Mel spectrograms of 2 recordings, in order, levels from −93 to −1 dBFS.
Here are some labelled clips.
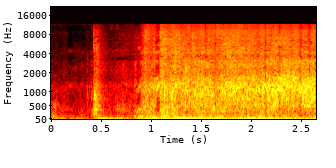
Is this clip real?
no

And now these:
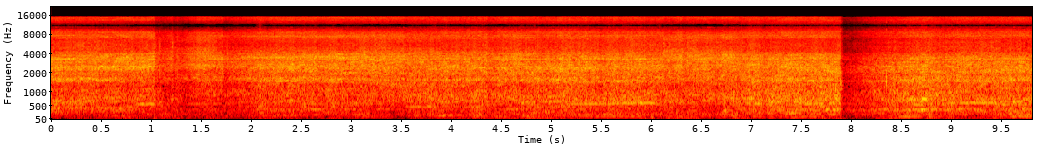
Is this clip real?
no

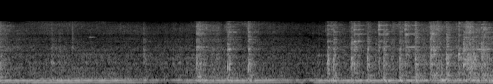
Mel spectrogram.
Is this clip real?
yes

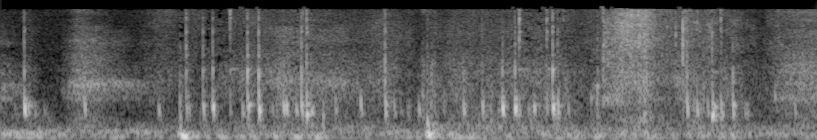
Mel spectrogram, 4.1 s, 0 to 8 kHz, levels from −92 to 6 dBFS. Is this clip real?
yes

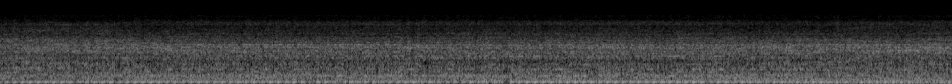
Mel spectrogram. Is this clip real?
yes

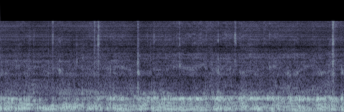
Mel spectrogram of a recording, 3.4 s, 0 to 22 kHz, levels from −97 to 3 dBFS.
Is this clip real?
no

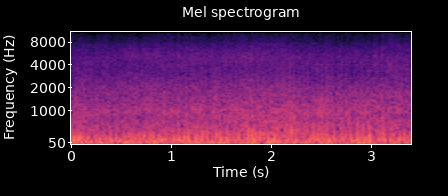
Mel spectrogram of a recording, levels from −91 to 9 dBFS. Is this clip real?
no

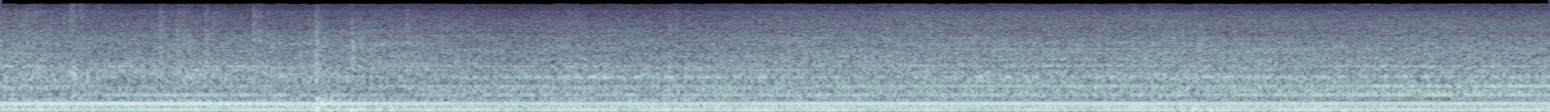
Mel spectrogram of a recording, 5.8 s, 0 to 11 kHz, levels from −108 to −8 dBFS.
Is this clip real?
yes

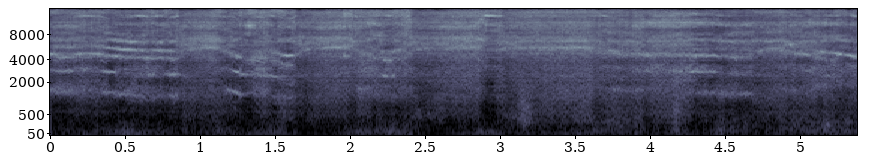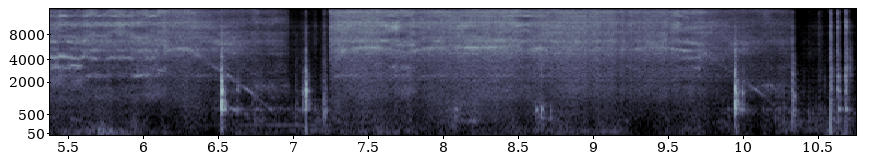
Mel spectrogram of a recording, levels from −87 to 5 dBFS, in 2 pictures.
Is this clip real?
no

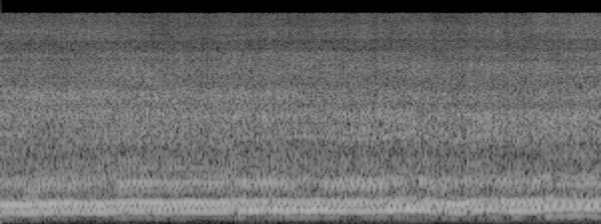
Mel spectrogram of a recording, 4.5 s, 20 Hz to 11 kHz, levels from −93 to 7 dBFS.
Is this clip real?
no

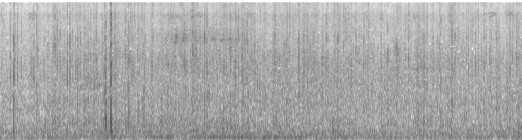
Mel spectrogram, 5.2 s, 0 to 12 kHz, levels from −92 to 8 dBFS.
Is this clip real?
yes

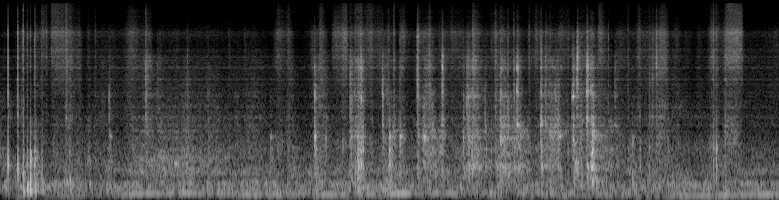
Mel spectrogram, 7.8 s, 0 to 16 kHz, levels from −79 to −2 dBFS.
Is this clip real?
no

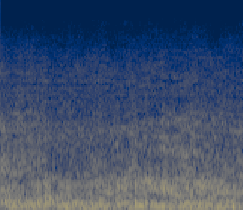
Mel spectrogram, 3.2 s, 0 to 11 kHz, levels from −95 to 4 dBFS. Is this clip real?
no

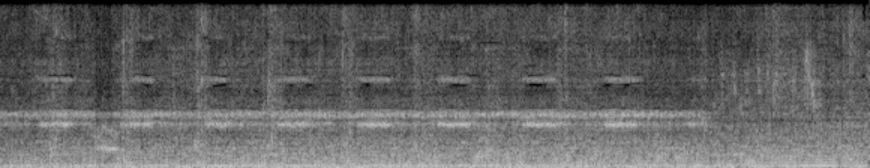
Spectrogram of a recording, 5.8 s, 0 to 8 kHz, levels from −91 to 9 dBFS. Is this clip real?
no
